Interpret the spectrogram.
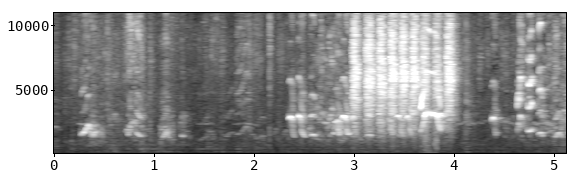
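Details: Excited male cockatiel song meant to stimulate a hen to mate: short chirpy whistles, then a loud extended harsh burst of rasping, squawking notes, ending with a few brighter whistled chirps.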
